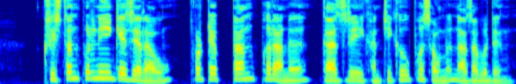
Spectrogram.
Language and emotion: Bodo, neutral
